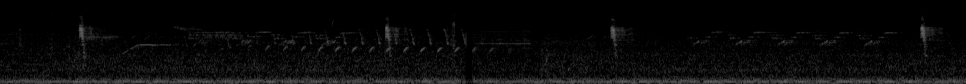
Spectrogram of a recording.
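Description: Wild birds calling outdoors: scattered chirps, a quick run of about a dozen short sloping chirps near the middle, and four sharp, high chips spaced a couple of seconds apart, over a steady low hum.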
